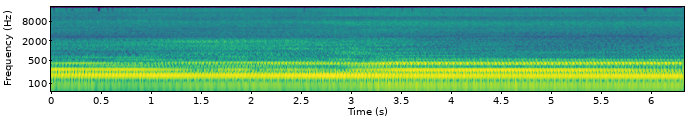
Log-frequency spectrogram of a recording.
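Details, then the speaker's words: Normal idle and revving: an 800hp 2JZ turbo Lexus IS300, wrecked in a front-end collision and sitting unused, started on a replacement battery with no coolant and was run only briefly. Loud open-exhaust six holds an even idle and climbs smoothly, steady firing, no knocks; healthy. "Woo! Hey! She still runs like a champ. So that's good."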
